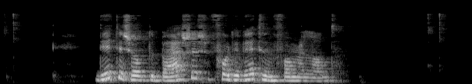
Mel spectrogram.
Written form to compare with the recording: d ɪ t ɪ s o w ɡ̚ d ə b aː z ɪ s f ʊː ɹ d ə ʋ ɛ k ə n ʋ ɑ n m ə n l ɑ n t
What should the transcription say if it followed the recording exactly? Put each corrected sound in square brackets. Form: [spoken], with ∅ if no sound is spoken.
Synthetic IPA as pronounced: d ɪ t ɪ s o w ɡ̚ d ə b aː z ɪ s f ʊː ɹ d ə ʋ ɛ [t] ə n [v] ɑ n m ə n l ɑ n t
